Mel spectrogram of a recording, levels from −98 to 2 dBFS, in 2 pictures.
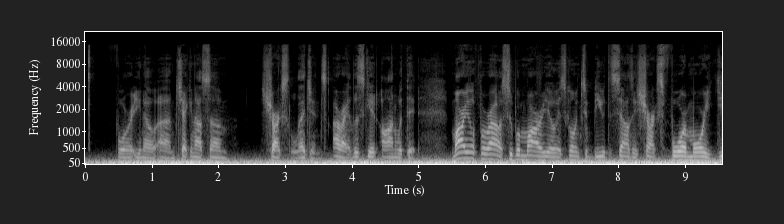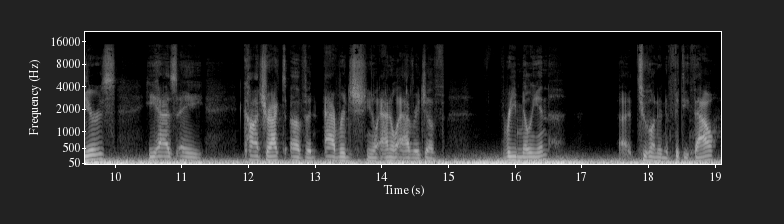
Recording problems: low rumble; noticeable; throughout; 15 dB below the speech

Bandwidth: 14.5 kHz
